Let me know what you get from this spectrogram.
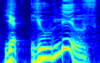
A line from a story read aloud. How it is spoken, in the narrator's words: Malice sneered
